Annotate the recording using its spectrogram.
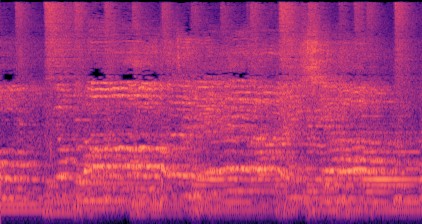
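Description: Several voices singing together into microphones, a woman's and a man's among them, with live band accompaniment keeping a steady beat.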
